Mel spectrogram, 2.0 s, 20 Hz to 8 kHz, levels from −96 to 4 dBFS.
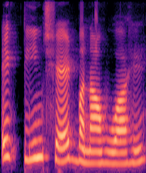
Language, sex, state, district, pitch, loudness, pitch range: Hindi, female, Bihar, Darbhanga, 235 Hz, -13 LUFS, 200-275 Hz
